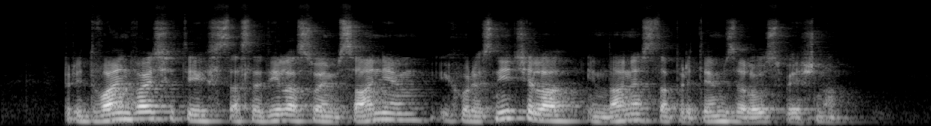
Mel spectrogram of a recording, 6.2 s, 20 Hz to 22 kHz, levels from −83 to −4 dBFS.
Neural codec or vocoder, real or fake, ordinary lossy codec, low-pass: none; real; none; 19.8 kHz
